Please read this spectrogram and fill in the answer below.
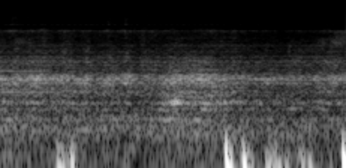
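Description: Stock-car race sound from a NASCAR TV promo heard through a television's speakers: a steady engine and crowd haze, with several dull low thumps, the loudest about one and a half seconds in.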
